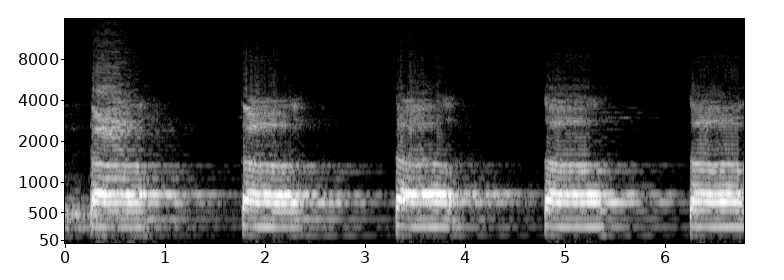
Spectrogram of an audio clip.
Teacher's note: জিহ্বার আগা সামনের উপরে 2 দাঁতের গোড়ার সাথে লাগিয়ে 1 আলিফ টেনে পড়তে হবে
